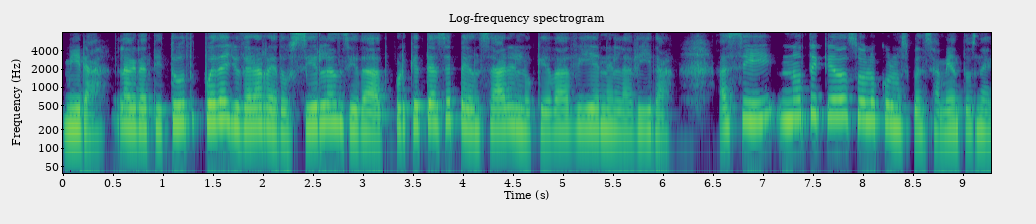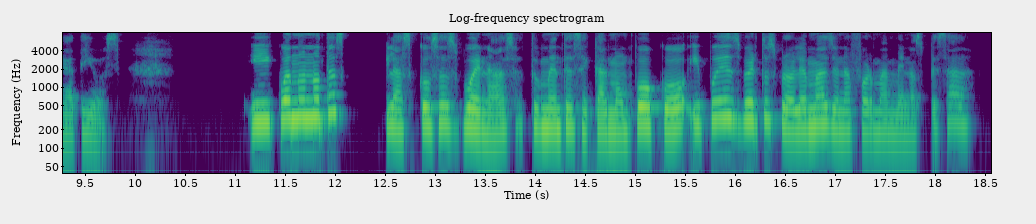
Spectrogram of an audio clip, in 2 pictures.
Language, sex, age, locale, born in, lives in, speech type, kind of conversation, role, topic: Spanish, female, 25-29, es-MX, Mexico, Mexico, read, expert-assistant, expert, El papel de la gratitud en el bienestar personal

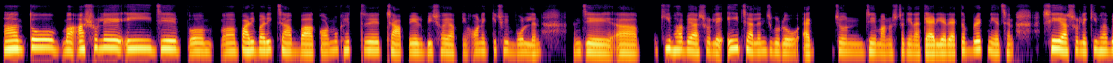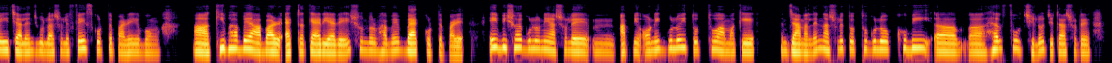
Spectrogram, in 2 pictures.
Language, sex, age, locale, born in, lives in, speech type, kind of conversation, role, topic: Bengali, female, 30-34, bn-BD, Bangladesh, Bangladesh, conversation, podcast, host, ক্যারিয়ার বিরতির পরে আবার কাজে ফিরলে আপনার কাছে সবচেয়ে চ্যালেঞ্জিং কী লাগে?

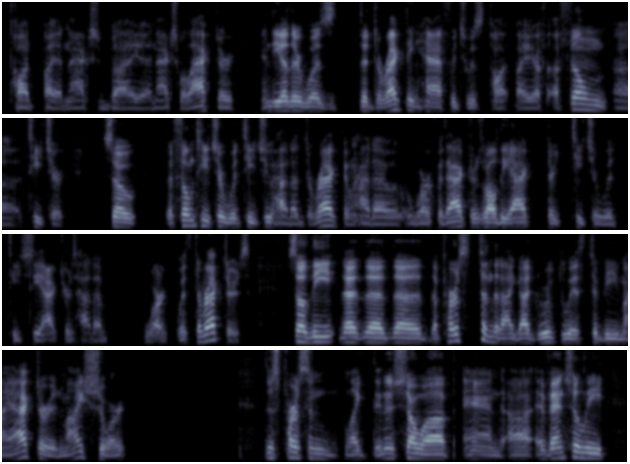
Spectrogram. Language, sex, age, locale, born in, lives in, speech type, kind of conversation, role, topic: English, male, 45-49, en-US, United States, United States, conversation, unstructured, none, What are your favorite group project successes, funny failures, and lessons learned?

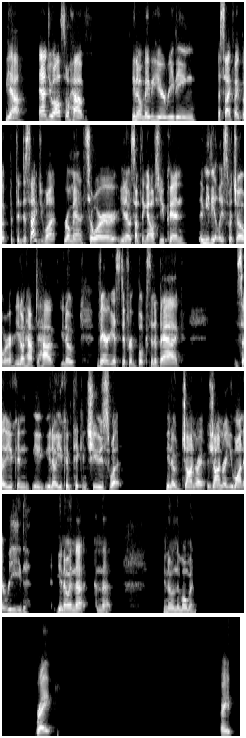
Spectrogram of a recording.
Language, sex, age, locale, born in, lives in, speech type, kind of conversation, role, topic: English, female, 50-54, en-US, United States, United States, conversation, unstructured, none, How has technology changed the way we experience reading?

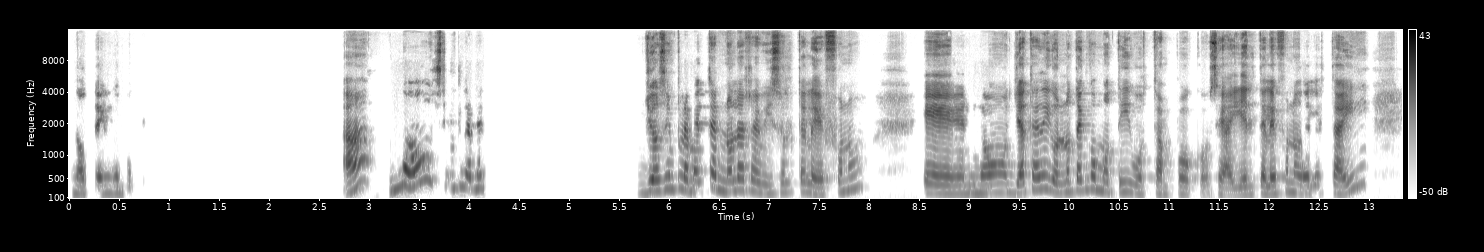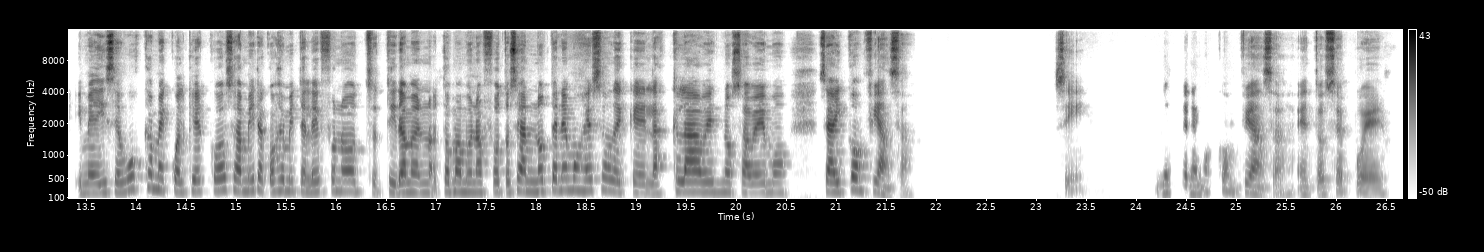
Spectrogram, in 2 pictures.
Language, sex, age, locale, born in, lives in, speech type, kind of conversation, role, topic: Spanish, female, 40-44, es-CU, Cuba, United States, conversation, unstructured, none, ¿Se puede perdonar una infidelidad y por qué?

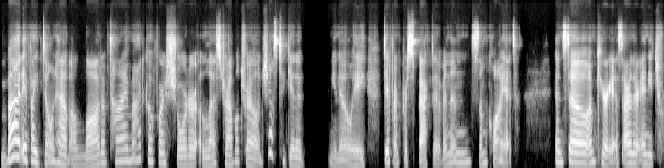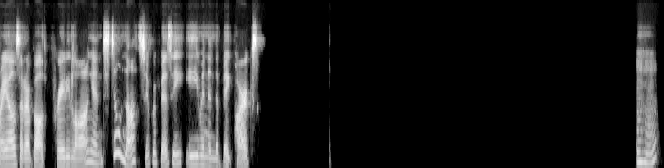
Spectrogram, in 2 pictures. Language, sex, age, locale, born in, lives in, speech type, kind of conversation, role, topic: English, female, 50-54, en-US, Philippines, United States, read, expert-assistant, asker, How can a road trip cover top natural landforms?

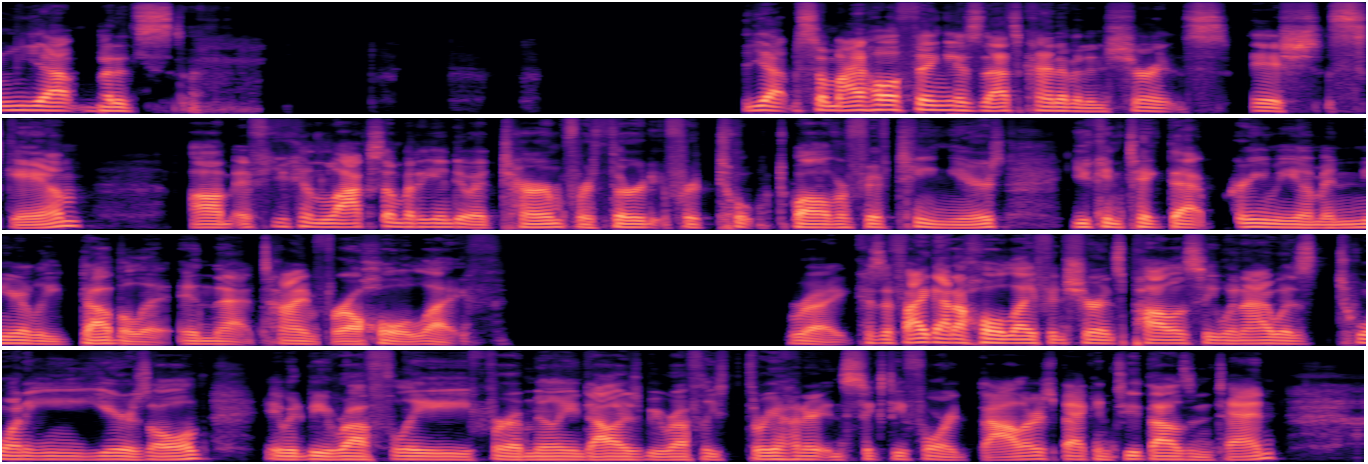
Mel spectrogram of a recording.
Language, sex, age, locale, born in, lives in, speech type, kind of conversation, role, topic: English, male, 35-39, en-US, United States, United States, conversation, podcast, guest, How do your morning habits shape the rest of your day?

